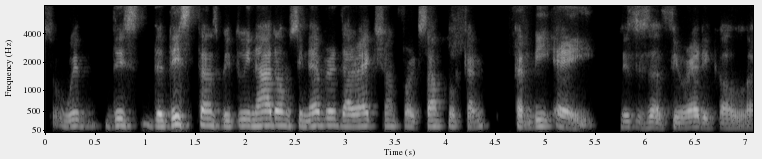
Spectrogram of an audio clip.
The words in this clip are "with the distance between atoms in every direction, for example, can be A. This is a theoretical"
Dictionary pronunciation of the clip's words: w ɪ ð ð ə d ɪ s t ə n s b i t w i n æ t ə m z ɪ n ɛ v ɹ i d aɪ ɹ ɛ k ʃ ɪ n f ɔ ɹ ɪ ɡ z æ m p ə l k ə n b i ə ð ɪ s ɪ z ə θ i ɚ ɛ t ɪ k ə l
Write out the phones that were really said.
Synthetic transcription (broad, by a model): w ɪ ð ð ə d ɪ s t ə n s b i t w i n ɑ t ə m s ɪ n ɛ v ɹ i d aɪ ɹ ɛ k ʃ ɪ n f ɔ ɹ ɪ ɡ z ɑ m p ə n k ə n b i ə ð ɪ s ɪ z ə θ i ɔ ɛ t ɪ k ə l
